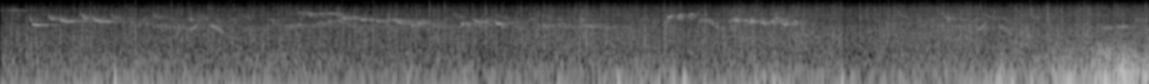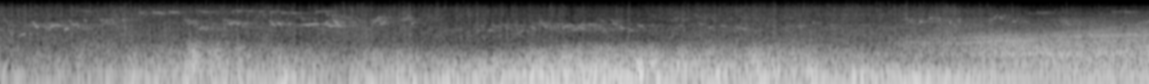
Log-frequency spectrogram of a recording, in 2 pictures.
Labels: Are there birds outside?
yes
